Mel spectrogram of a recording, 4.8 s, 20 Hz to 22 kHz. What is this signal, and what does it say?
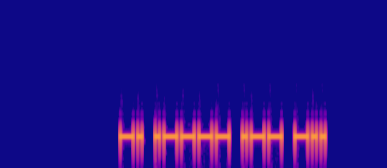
Morse code, heard as a keyed tone, about 21 wpm, 700 Hz. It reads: N1WD
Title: USA Call Signs - 4 Characters - 22wpm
